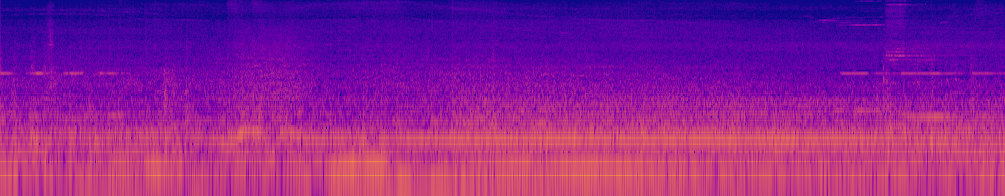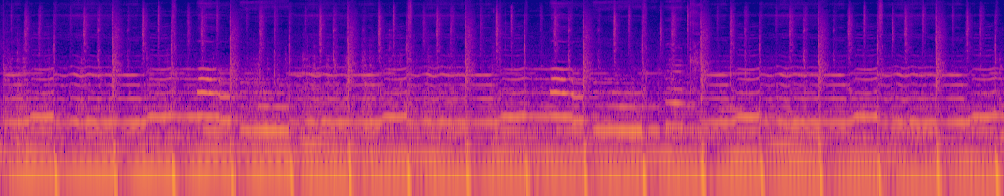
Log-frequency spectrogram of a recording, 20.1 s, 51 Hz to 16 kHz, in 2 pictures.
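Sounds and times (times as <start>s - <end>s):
heavy diesel engine running: 0.0s - 20.0s
music with drum beats: 10.1s - 20.0s.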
